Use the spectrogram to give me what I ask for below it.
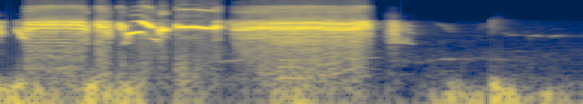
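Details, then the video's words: Baya weaver in full song as a training recording for cage birds: a long sizzling buzz broken by quick sliding squeaks, then a second extended wheezy hiss fading out, with faint low thumps after. "Masteran Suara Burung Manyar Gacor Jernih"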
